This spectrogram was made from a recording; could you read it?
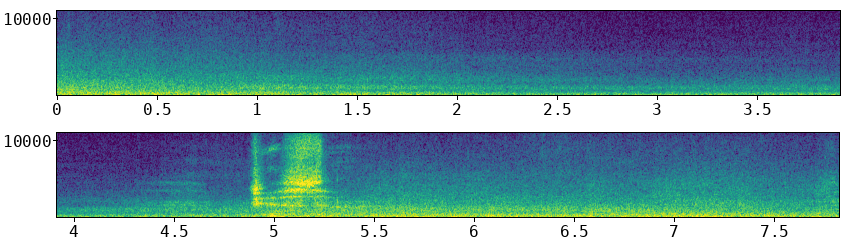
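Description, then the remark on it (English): Steady rushing roar of sea waves on an open coast, with wind noise throughout and one brief, sharper wash of surf partway through. “Featureless sea.”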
